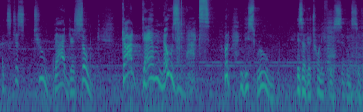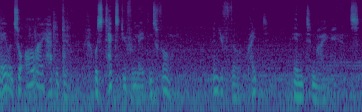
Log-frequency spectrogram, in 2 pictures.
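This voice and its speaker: An actor playing a menacing, condescending middle-aged teacher turned kidnapper in a video game, creepy and given to flaring rage. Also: male voice, fairly high pitch, big pitch swings, measured pace. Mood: smug, sinister. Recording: noisy game capture.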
